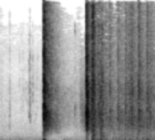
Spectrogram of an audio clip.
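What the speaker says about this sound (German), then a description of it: "Ich werde irgendwo von draußen die ganze Zeit angeschossen." Automatic gunfire in Call of Duty: Modern Warfare, two loud close bursts about half a second apart, the second a sustained rattling stream of rapid shots.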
